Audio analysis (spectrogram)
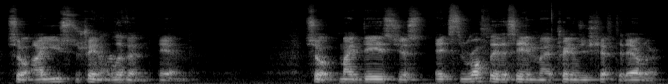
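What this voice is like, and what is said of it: Thick Scottish accent. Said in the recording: “the thick Scottish accent”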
